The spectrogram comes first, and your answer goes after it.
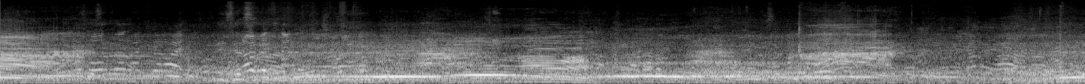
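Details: Sahiwal bull calves being bought and sold at the opening of Aftabganj market, Dinajpur, Bangladesh, 30 June: a series of irregular moos, some long and wavering, heard through busy market talk and buyers' haggling.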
